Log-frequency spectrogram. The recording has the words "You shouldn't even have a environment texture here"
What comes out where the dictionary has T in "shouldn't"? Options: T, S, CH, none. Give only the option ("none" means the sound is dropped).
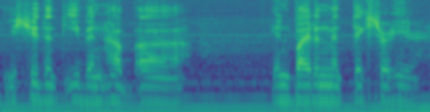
T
